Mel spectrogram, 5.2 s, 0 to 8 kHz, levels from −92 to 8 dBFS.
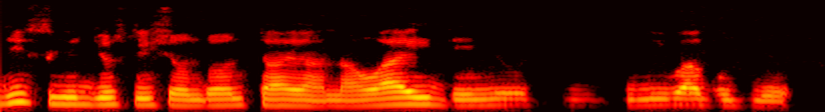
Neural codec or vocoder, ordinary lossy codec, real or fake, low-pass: vocoder, 44.1 kHz, 128 mel bands every 512 samples, BigVGAN v2; none; fake; 7.2 kHz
